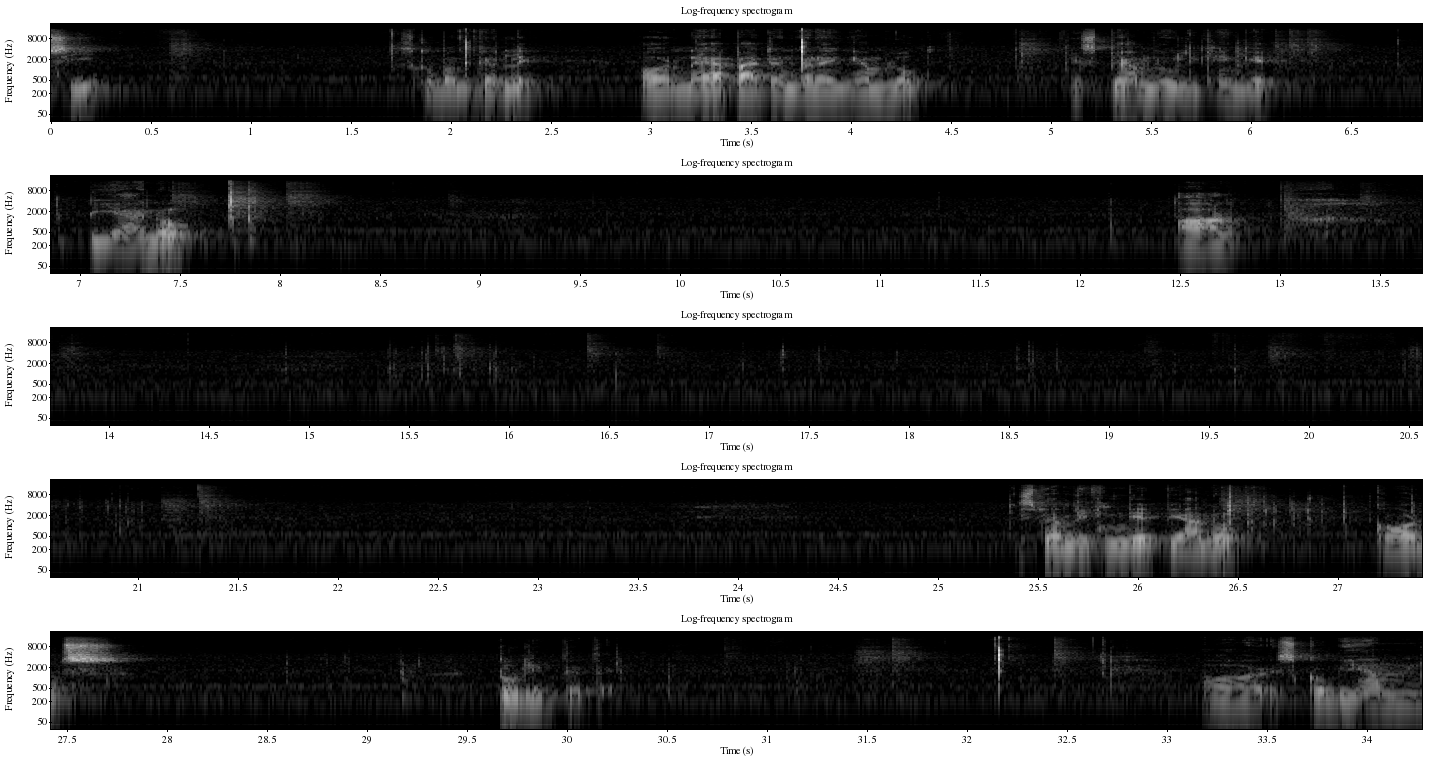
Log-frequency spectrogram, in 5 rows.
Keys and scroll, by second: 5.7 Caps_Lock, 6.1 p, 7.6 space, 12.3 a, 15.3 BackSpace, 17.2 a, 18.2 r, 20.3 BackSpace, 26.3 space, 26.6 c, 28.6 s, 30.1 2.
